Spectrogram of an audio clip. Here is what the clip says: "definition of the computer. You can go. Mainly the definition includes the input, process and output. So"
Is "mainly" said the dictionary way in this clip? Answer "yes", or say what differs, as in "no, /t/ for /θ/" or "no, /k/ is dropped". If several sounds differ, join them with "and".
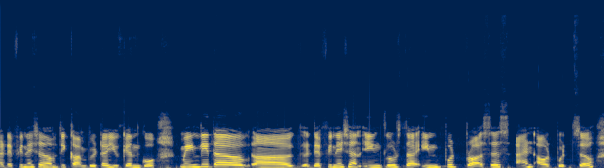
yes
